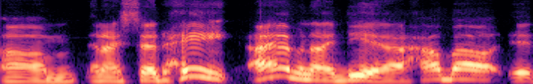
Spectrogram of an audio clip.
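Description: The sound is dry with no echo and a quiet background. A man talks at a fairly quick pace. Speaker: remote guest. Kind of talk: interview answer. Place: home room. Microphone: lapel.

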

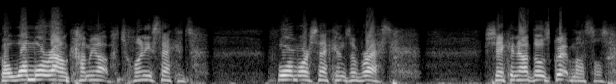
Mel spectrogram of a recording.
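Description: A man at a high pitch, moderate pace, and ordinary pitch variation, with long, frequent pauses, dry sound with no echo, and a quiet background. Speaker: kettlebell coach. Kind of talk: workout instruction. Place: open country.

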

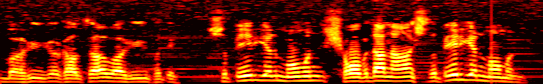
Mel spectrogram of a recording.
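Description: Faint music plays in the background as a man speaks at a fairly high pitch with ordinary pitch variation. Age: 80s+. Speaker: guest giving a shop endorsement. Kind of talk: shop endorsement. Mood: warm, friendly, religious greetings. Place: studio.

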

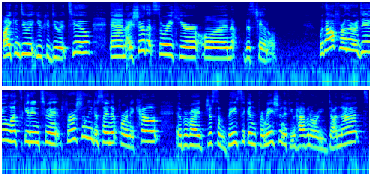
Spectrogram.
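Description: This woman's voice is high-pitched with lively intonation. She talks at a fairly quick pace. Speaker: online seller, channel host. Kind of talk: tutorial. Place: home room.

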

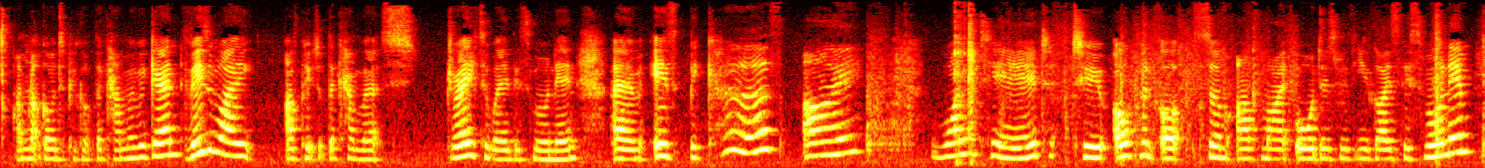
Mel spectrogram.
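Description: A woman speaks with a British accent at a fairly high pitch and a fairly slow pace, her intonation lively and her loudness swinging widely over light background noise. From UK. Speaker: lifestyle vlogger. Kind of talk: casual vlog talk to camera. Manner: relaxed, chatty. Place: home room.

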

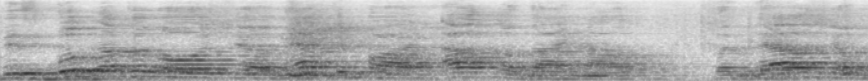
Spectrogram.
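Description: Amid strong room echo and light background noise, a man speaks fairly slowly with very wide pitch swings. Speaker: preacher. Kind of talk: scripture reading in a sermon. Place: church.

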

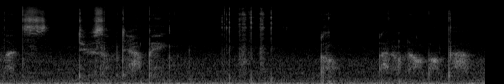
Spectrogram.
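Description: A man at a fairly slow pace, with long, frequent pauses and noticeable background noise. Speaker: ASMR / vlog content creator. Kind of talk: ASMR hair brushing. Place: home room.

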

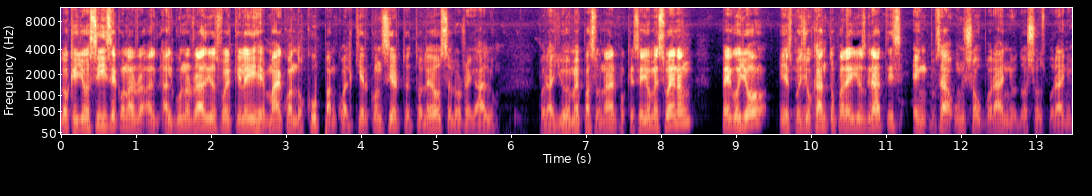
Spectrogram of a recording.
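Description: Against a quiet background with a dry sound and no echo, a man talks at a fairly quick pace and fairly high pitch, with lively intonation and a bright, sharp tone. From Costa Rica. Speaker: DJ and podcast host; DJ, podcast host. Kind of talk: casual chat. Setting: outdoors in the jungle. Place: garden. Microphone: handheld.

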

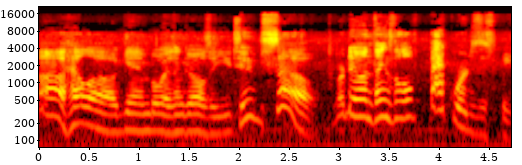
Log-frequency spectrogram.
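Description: With a dry sound and no echo, a man talks at a moderate pace over light background noise. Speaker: vlogger. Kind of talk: casual vlog chat. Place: street. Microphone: phone near.

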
